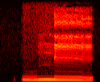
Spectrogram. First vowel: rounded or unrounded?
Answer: rounded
